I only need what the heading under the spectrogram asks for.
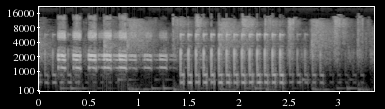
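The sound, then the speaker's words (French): A phone ringtone plays loud, a bright electronic melody of rapid repeated tones shifting into a fast trilling burst, with no voices over it. “À 7h50 tous les jours, sois prêt à décrocher ton téléphone parce que ça va envoyer du lourd.”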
